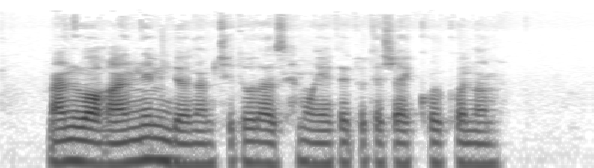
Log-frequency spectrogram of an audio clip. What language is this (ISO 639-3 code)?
fas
